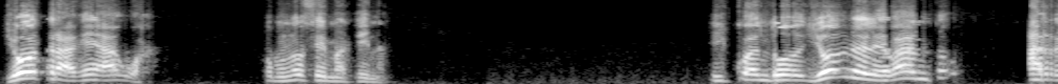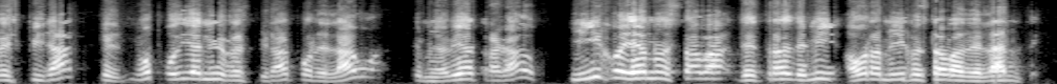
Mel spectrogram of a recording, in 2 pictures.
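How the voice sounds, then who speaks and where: A middle-aged male preacher with a strikingly high, bright, forceful voice. He preaches through a personal testimony, telling it vividly and acting out the lines people spoke. The sound is close and dry. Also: animated, brisk, no room sound. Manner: vivid storytelling, acts out what people said.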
